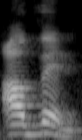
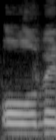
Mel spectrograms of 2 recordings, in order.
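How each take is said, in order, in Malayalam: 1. ഈ വാക്ക് 'uh' സ്വരത്തിലാണ് തുടങ്ങുന്നത്. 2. ഈ വാക്ക് 'oh' സ്വരത്തിലാണ് തുടങ്ങുന്നത്. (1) "ദിസ് ഇസ് അവൻ" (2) "ഓവൻ അല്ല"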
